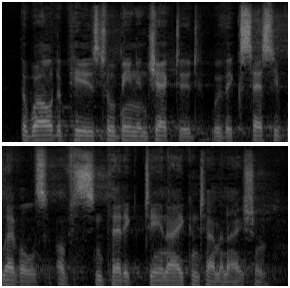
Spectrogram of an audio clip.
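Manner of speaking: ordinary talk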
